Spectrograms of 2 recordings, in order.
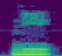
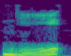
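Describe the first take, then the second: First: The pitch stays high and level. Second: The pitch dips down then rises slightly. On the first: "o primeiro tom é mais agudo e estável" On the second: "O terceiro tom desce e sobe um pouquinho"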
